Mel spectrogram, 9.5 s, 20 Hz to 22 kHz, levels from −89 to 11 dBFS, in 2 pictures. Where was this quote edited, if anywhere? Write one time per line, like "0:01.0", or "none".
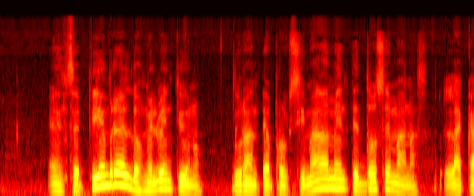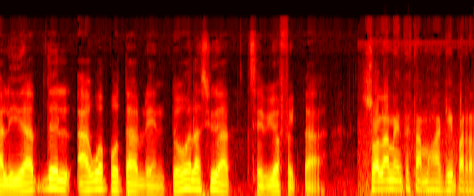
0:08.3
